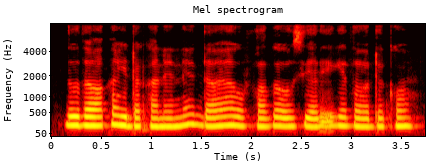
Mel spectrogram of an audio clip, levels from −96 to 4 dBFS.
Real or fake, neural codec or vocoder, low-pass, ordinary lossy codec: fake; codec, 16 kHz, 8 kbps, FreqCodec, smaller model; none; none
